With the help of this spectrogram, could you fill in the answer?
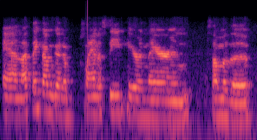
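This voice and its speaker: A woman's voice: fairly low pitch, fairly even intonation, moderate pace, dull audio, a little hiss or hum. A woman with a mixed Southern US accent, not from the South herself, chatting easily as co-host of a home livestream and laughing often. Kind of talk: casual chat.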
